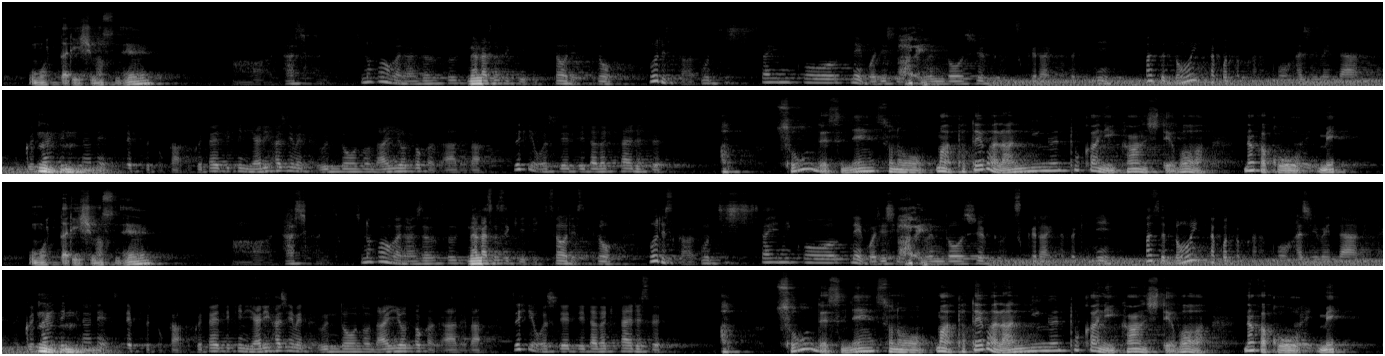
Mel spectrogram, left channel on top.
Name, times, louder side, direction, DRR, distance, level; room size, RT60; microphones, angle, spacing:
voice 1, 0.3-1.5 4.7-4.8 9.0-9.3 14.2-14.6 21.0-21.1 21.6-27.1, right 1 dB, 20° right, 10 dB, 1.0 m, -29 dB
voice 2, 2.3-3.3 3.6-5.0 5.5-6.1 6.5-10.5 10.8-11.1 11.4-12.3 12.8-15.1 15.5-18.6 18.9-20.4 26.8-26.9, right 2 dB, 55° right, 9 dB, 2.3 m, -38 dB
sound 1, 9.8-14.9, equal, 5° left, 4.6 m, -40 dB
28.0 x 19.5 x 9.0 m, 0.96 s
head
